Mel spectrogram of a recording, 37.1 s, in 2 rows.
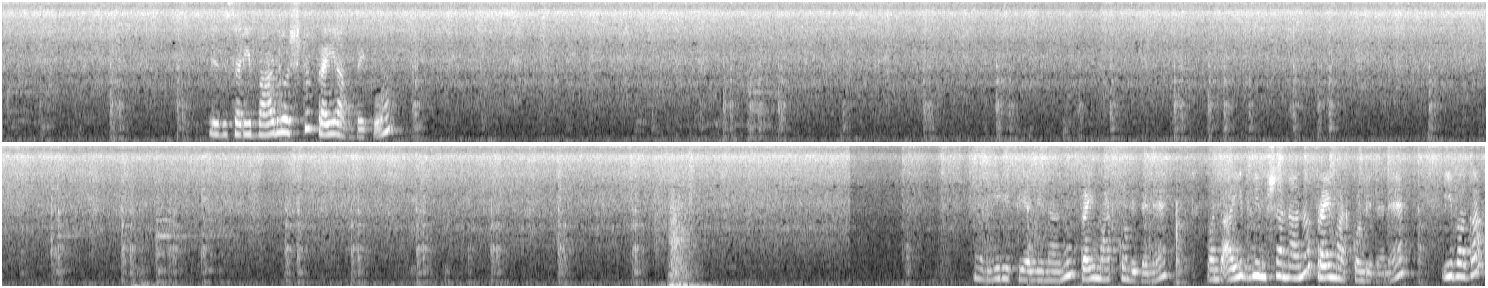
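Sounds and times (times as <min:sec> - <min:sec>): carrots sizzling in a pan: 0:00.0 - 0:37.0
wooden spatula scraping a pan: 0:08.0 - 0:16.9
loud thump: 0:26.7 - 0:27.6.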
